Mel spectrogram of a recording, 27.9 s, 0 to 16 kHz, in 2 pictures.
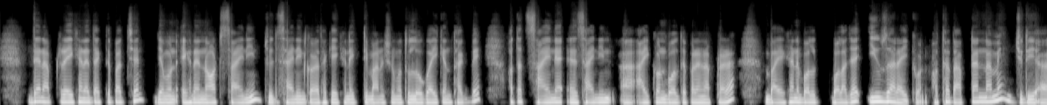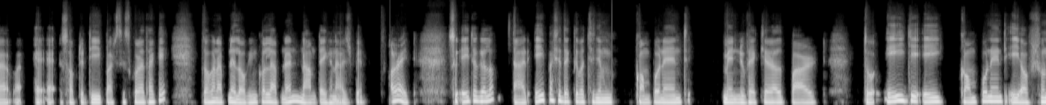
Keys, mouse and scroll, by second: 0.0 click.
